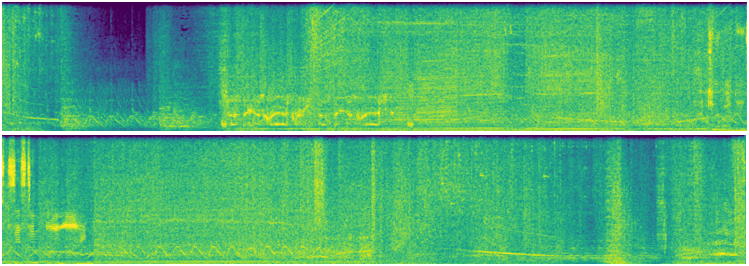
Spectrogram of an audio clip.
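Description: Cars crash and crunch loudly.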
